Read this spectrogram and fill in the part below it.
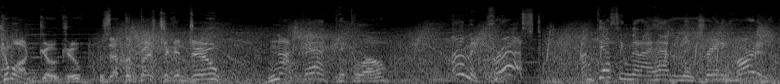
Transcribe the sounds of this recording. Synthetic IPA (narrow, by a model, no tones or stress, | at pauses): kʰʌ̃mə̃nɡoʊkʰʉ | ɨzðɨt̪̚ðəbɛst͡ʃɨkɨ̃ndʉ | nət̚b̥æd̚pʰɪkloʊ | ãɪ̃mɨ̃mpʰɹ̥ɛst | ãɪ̃mɡɛsɪ̃ŋðɨɾaɪɨvɨ̃m̩ɨ̃ntʰɹ̥ẽɪ̃nɪ̃ŋɦɑɹɾ̃n̩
